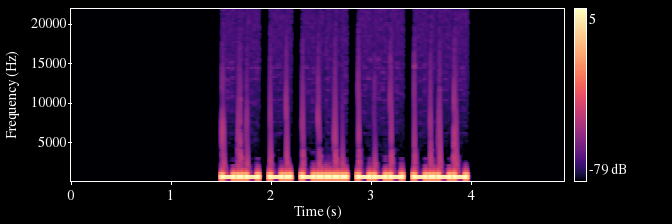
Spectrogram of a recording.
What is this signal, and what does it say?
Morse code, heard as a keyed tone, about 28 wpm, 700 Hz. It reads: KN6OY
